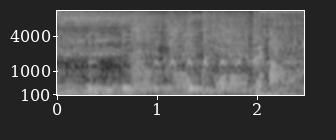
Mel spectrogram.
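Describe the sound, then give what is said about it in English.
A parrot squawks in a run of loud, nasal, honking calls that rise and fall in pitch, over a steady low rumble in the background. “A parrot.”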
